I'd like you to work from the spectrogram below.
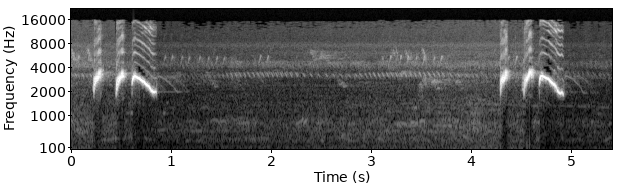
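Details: Female red-whiskered bulbul calling to encourage males to sing: two phrases about four seconds apart, each two short upslurred chirps followed by a longer clear whistle sliding downward, with faint high chirping in the background.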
